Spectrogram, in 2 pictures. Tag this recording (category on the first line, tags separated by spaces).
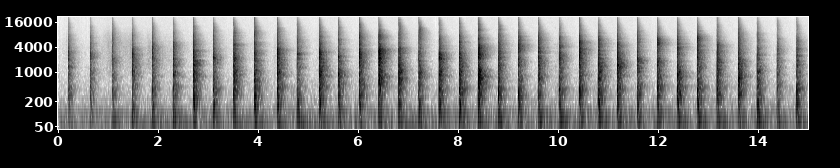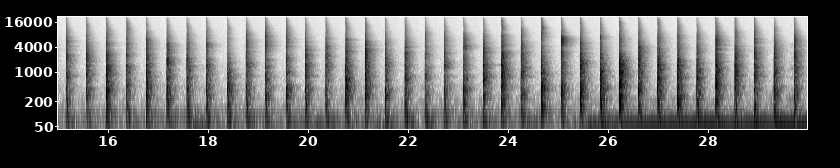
Sound effects > Human sounds and actions
Applause FR-AV2 Rode Solo-crowd Applaud indoor XY person individual clapping solo NT5 Applauding AV2 Tascam clap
